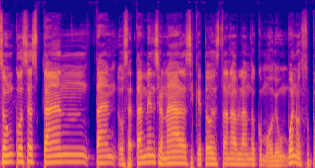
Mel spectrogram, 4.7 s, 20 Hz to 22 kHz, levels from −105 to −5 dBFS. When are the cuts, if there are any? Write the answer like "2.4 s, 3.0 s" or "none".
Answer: none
